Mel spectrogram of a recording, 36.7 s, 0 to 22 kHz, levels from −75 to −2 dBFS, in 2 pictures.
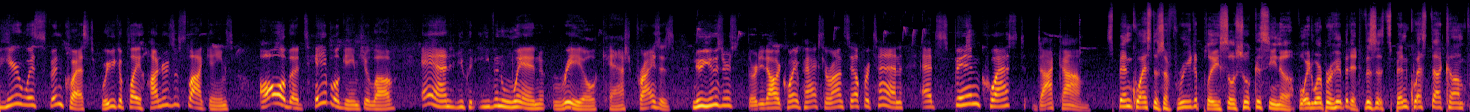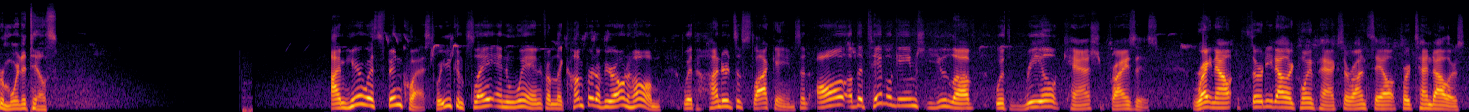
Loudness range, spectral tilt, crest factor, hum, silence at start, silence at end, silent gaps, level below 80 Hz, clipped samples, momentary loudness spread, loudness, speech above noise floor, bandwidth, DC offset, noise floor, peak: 3 LU; -6 dB/octave; 18 dB; none; 0 s; 0.1 s; 21.17-21.36 s; -58 dBFS; under 0.1%; 9 LU; -18 LUFS; 64 dB; 18.5 kHz; under 0.1%; -82 dBFS; 0 dBFS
